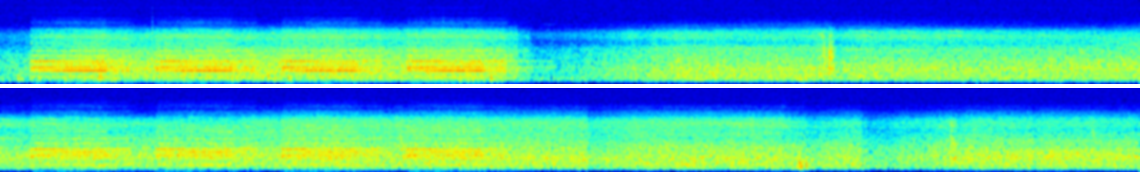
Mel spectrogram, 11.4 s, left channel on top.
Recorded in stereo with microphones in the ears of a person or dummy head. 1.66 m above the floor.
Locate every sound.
0.3 s a buzzer: 25° left (ahead or behind), 1.5 m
